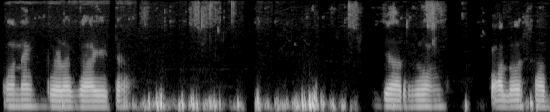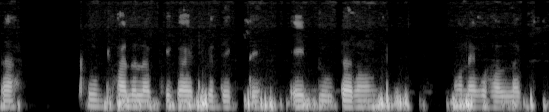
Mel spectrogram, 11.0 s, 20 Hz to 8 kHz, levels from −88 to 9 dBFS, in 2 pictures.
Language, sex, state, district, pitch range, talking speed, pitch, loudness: Bengali, male, West Bengal, Malda, 115-130 Hz, 105 wpm, 120 Hz, -20 LUFS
